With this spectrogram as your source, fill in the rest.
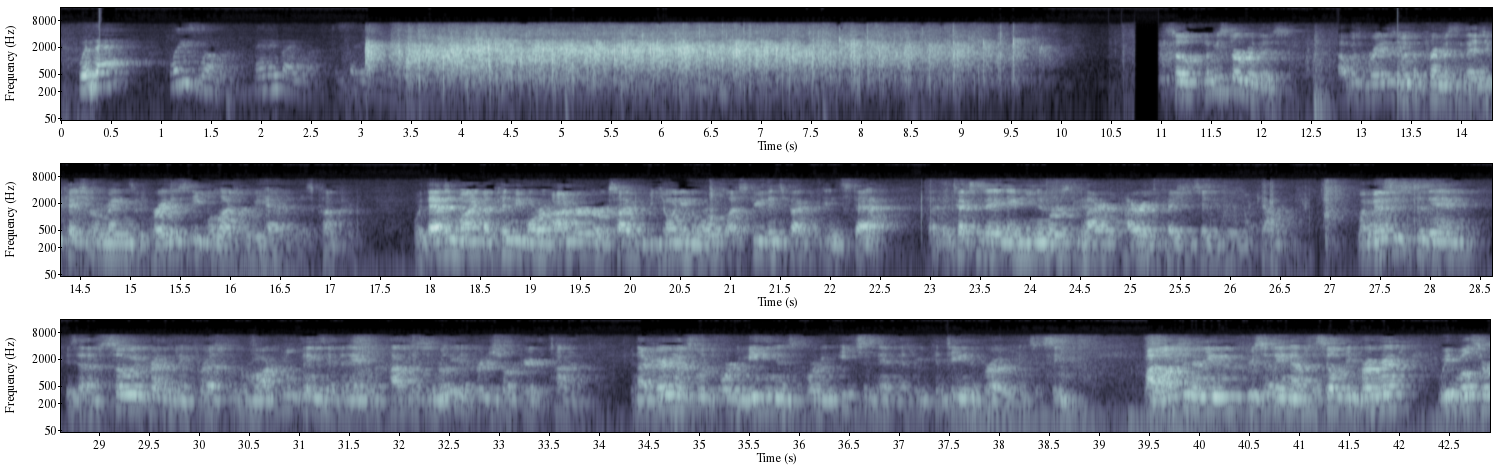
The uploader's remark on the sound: Highlights from the Texas A&M news conference in McAllen. The address of the Texas A&M University Higher Education Center at McAllen is 6200 Tres Lagos Blvd., McAllen. Here is an audio highlights package from the news conference.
